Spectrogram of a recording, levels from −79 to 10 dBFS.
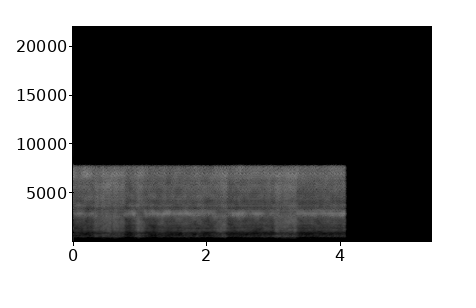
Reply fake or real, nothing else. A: fake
